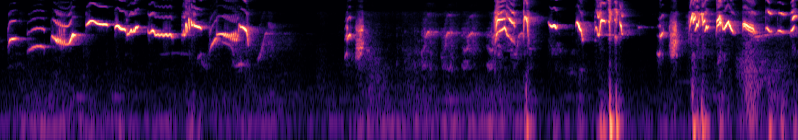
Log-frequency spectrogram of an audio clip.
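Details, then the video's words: Rival-baiting song of an oriental magpie-robin: loud looping whistles and slurred notes, a short pause, then rapid harsh chattering and squeaky phrases. "SUARA BURUNG kacer gacor TARUNG FULL ISIAN ini PALING AMPUH MEMANCING KACER LAIN JADI EMOSI"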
